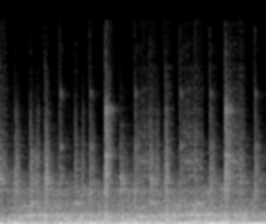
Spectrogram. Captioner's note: wind blowing; engine revs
